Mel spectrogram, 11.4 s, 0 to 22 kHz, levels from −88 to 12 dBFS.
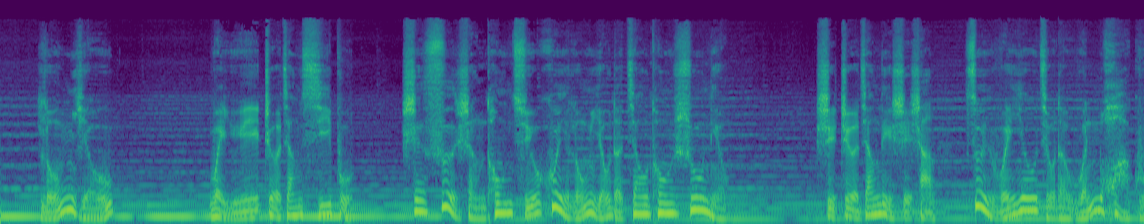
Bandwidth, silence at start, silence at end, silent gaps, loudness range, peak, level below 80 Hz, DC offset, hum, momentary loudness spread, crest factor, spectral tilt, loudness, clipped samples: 16.5 kHz; 0 s; 0 s; none; 2 LU; -2 dBFS; -26 dBFS; under 0.1%; none; 11 LU; 12 dB; -5 dB/octave; -13 LUFS; under 0.1%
